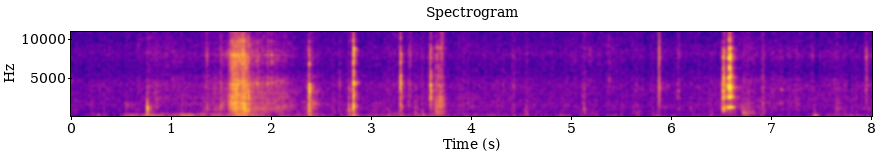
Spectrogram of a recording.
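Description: Faint workbench handling clicks and knocks as a metal C-clamp is fitted over a glued wooden ring and its screw turned, with a short scrape early on and one sharp metallic clink about two-thirds of the way through.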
